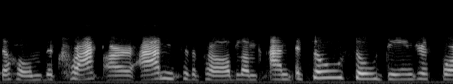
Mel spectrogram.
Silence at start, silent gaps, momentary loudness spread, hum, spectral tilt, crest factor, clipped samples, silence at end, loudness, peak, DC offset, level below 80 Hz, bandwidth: 0 s; none; 13 LU; none; -5 dB/octave; 22 dB; under 0.1%; 0 s; -24 LUFS; -4 dBFS; under 0.1%; -70 dBFS; 6.8 kHz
